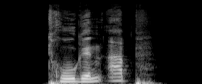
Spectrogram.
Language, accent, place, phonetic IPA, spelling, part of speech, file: German, Germany, Berlin, [ˌtʁuːɡn̩ ˈap], trugen ab, verb, De-trugen ab.ogg
- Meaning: first/third-person plural preterite of abtragen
